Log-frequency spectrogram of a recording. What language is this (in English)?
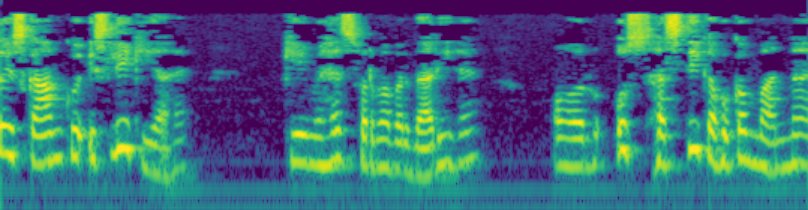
Urdu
